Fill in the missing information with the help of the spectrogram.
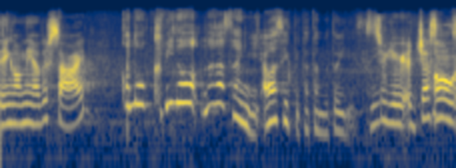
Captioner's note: speaking foreign language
